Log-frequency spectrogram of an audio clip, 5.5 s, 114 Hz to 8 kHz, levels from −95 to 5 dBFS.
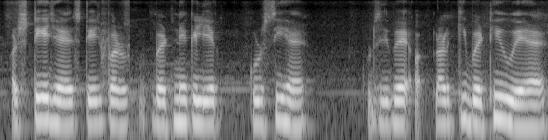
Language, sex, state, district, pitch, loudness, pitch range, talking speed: Hindi, female, Bihar, Purnia, 185 Hz, -15 LUFS, 180-190 Hz, 165 wpm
